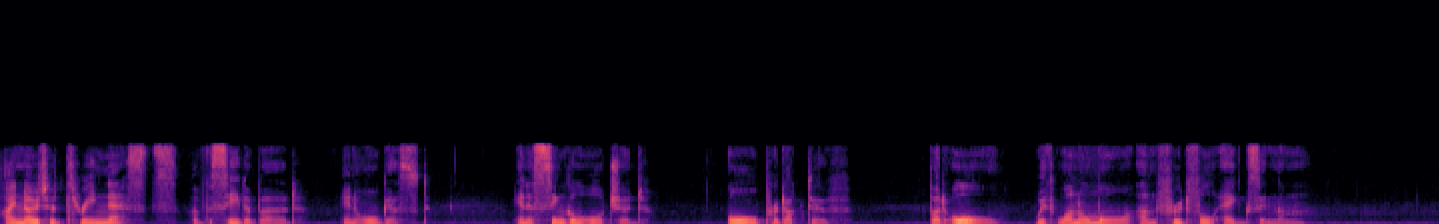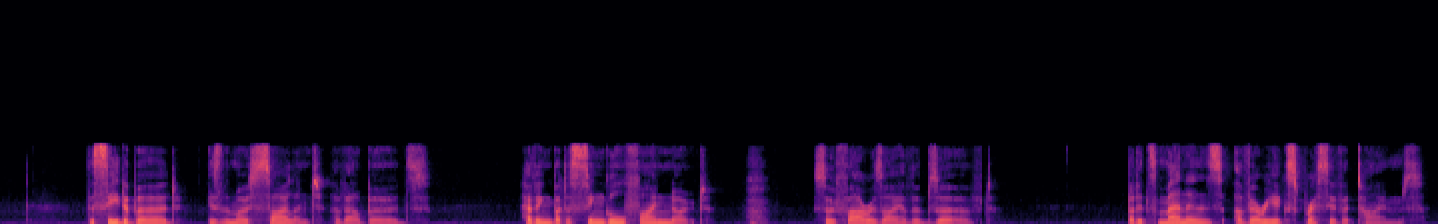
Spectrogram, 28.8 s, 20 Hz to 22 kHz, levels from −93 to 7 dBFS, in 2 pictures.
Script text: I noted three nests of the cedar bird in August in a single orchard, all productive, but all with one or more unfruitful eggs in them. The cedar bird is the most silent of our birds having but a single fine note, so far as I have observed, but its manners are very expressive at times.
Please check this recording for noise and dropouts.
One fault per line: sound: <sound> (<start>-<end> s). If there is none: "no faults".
sound: breath (21.8-22.1 s)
